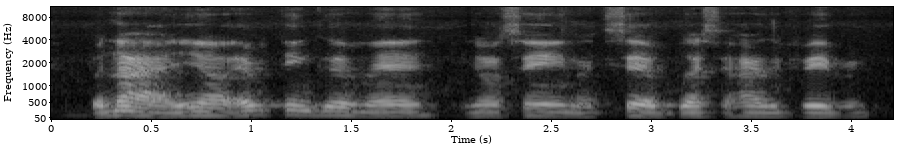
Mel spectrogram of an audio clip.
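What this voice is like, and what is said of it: Smooth, sleepy late-night voice. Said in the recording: “you look sleepy ... Take the smoothness out your voice ... it's not the radio DJ voice. Late night. The long week Friday voice.”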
